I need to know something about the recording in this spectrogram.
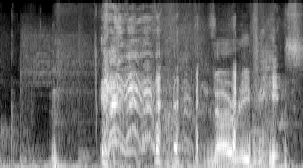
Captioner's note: laughing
